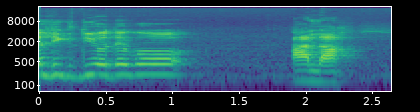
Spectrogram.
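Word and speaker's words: على: मैं लिख दियो देखो आला, ओ आइन है, ओ लाम है, ओ या है। देखो आइन पर जबर और लाम पर खड़ो जबर, तो ओ या साकिन हो जैसी, ओ को निपटी साइलेंट।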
